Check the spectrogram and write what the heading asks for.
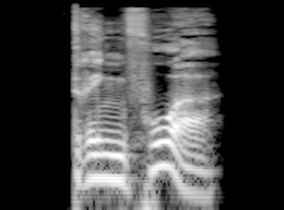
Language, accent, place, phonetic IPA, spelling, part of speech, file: German, Germany, Berlin, [ˌdʁɪŋ ˈfoːɐ̯], dring vor, verb, De-dring vor.ogg
- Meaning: singular imperative of vordringen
